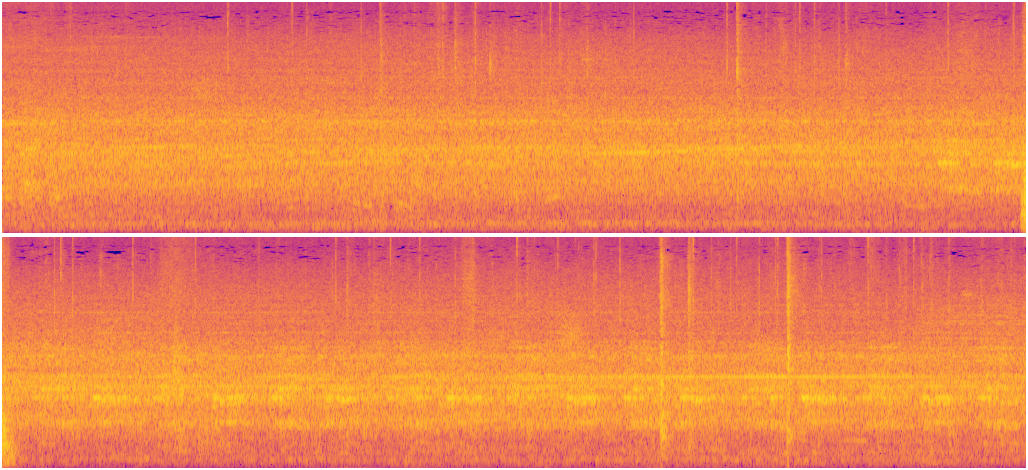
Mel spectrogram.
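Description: HO-scale model freight cars rolling along the track: a steady running noise with a faint whine that grows a little stronger about halfway through, and a few sharp clicks, the loudest about ten seconds in. Voices murmur in the background.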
